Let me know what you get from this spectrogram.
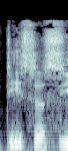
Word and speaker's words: Desus: Would I say it wrong? Desus? – Yeah, I think it's Desus and Marrow, though I might be mispronouncing it too. But... – No, you're saying it right. I feel like it's so close to Jesus that I have Desus, that I always get that part wrong.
